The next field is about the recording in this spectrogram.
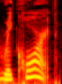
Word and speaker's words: record: 要注意这个词当动词的时候，发音会变成第二音节，变成 record，意思是记录下来或是录制什么东西。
